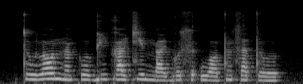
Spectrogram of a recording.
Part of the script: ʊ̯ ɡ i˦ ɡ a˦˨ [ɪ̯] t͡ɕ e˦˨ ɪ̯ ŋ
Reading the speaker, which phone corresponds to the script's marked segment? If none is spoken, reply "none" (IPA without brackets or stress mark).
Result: ʊ̯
